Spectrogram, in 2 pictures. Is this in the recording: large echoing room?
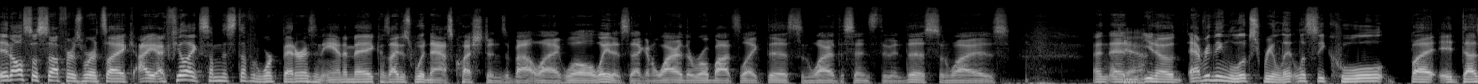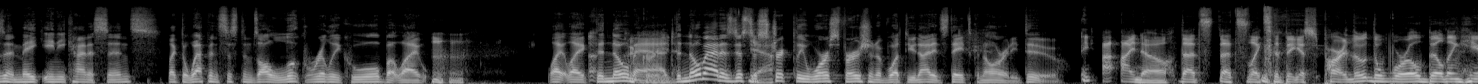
no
